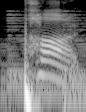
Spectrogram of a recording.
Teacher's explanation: In the word pag, you can hear the H sound, but it's not technically a consonant. It's not like bahag, it's pag.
